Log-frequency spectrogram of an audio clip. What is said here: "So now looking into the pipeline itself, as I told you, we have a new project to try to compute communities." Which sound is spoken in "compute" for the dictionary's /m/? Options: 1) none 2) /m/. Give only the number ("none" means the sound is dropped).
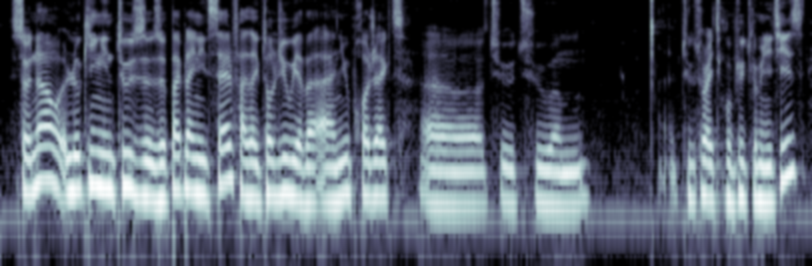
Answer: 1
